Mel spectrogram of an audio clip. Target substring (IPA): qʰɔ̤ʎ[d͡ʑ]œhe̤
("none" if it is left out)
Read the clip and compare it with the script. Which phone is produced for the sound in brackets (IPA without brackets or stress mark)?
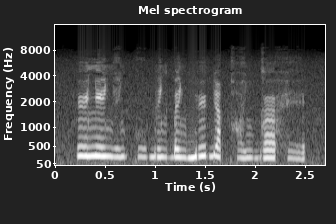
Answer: ɡ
